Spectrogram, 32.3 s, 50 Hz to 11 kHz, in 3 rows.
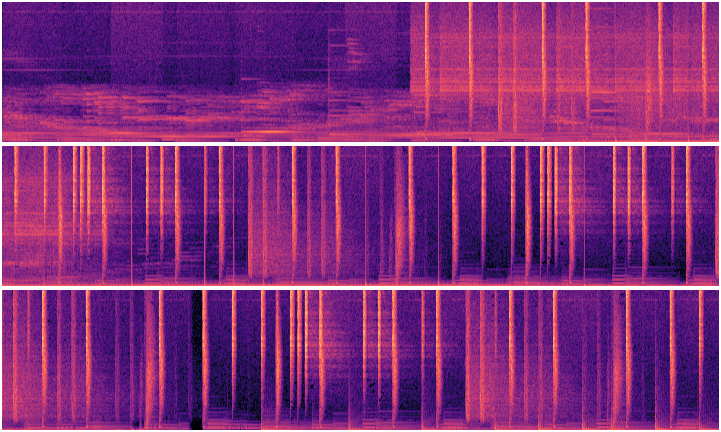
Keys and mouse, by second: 0.2 click, 0.8-1.8 middle drag, 2.3 KP_1, 3.4 KP_3, 4.7 r, 5.0 9, 5.1 0, 5.2 click, 6.1 KP_1, 9.8 Tab, 11.1 a, 11.8-14.3 drag, 14.5 Tab, 16.0 g, 16.9 click, 18.4 click, 19.4 s, 20.4 click, 21.0 r, 22.2 click, 23.7 click, 24.4-26.5 drag, 26.8 click, 28.3 click, 29.1 shift+d, 29.3 click.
